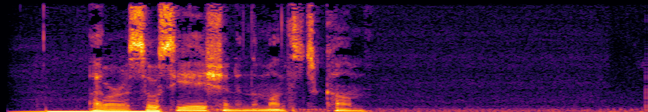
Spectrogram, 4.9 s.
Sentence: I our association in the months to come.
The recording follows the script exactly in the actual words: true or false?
true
